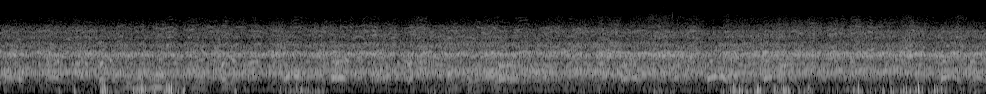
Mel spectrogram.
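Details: A large flock of snow geese calling together: dense, overlapping nasal honks and yelps that never pause, blending into a continuous clamorous chorus with sharper individual honks standing out now and then.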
